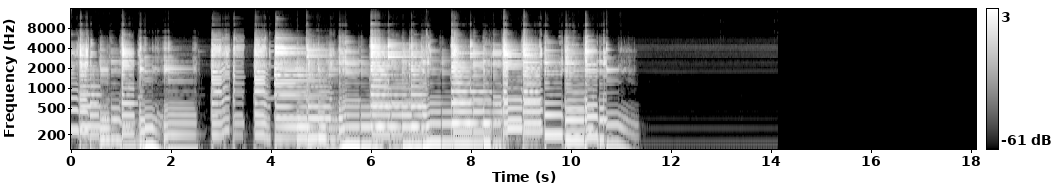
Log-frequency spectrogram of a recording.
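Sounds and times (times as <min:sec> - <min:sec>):
clean Stratocaster electric guitar: 0:00.0 - 0:14.1.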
